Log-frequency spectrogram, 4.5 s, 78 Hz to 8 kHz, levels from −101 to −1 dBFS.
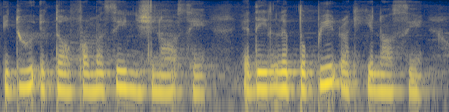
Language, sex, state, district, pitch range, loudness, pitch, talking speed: Nagamese, female, Nagaland, Dimapur, 190-205 Hz, -16 LUFS, 195 Hz, 135 wpm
